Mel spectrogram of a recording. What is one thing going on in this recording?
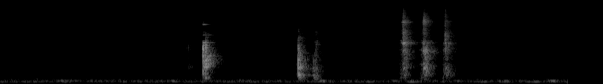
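Glasses clink as coffee is poured.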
